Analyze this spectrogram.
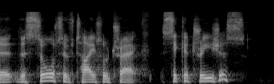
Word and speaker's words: Cicatrizes: Well, I mean, well, if we take, let's see if I can pronounce this correctly, the sort of title track, CICATRIZES. CICATRIZES, yeah.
